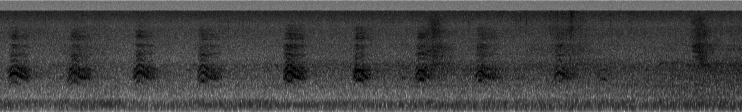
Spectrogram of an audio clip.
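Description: A bird calling over and over, one short call about every two-thirds of a second, stopping about three-quarters of the way through, followed near the end by a single click. A low steady hum runs underneath.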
